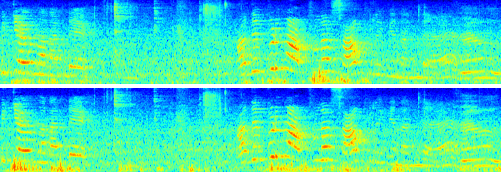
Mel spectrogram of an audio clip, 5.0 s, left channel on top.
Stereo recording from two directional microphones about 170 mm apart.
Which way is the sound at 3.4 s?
15° right (ahead or behind).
